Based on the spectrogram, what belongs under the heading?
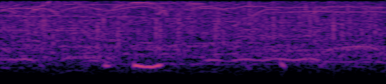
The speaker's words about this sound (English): I'm gonna give it a round of applause. I'm gonna have to.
